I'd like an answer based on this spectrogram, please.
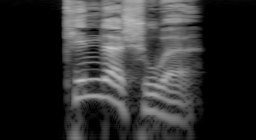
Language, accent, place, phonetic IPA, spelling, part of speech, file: German, Germany, Berlin, [ˈkɪndɐˌʃuːə], Kinderschuhe, noun, De-Kinderschuhe.ogg
- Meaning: nominative/accusative/genitive plural of Kinderschuh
